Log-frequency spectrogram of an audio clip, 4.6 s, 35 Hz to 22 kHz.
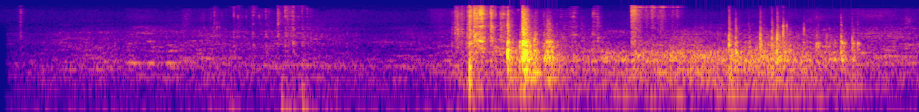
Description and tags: This sound is when someone plays “Futbolin” and the balls fall down in the tray.
campusupf, cafeteria, UPFCS12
